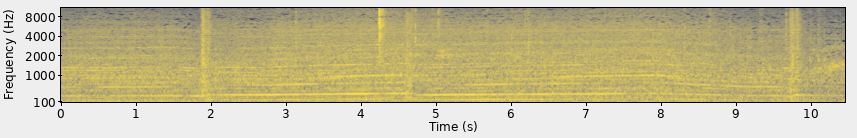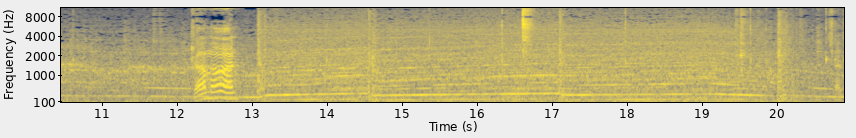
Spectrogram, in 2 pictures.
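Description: A racing car engine drones steadily, its pitch climbing and dropping with each gear change.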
